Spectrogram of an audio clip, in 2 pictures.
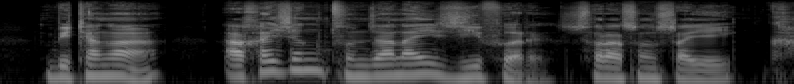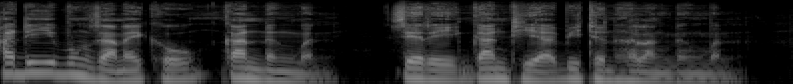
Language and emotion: Bodo, neutral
